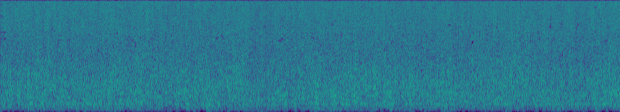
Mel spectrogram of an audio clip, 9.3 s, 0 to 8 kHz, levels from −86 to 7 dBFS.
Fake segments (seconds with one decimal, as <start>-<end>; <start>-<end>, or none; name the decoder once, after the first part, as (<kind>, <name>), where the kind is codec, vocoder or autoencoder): 0.0-1.1 (vocoder, Vocos); 2.2-5.7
